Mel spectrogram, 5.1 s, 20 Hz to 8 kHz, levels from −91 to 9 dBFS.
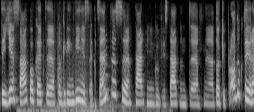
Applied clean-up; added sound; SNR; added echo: neural mask model DeepFilterNet 3.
